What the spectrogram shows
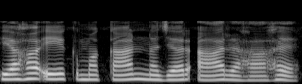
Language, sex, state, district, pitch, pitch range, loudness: Hindi, female, Jharkhand, Palamu, 220 Hz, 210-235 Hz, -17 LUFS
